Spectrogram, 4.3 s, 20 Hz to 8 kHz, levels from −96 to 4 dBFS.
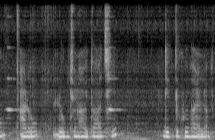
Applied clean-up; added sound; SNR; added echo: none; Wind instrument, woodwind instrument; 15 dB; reverberation time 0.2 s.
